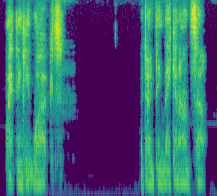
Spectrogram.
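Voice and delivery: soft, hushed whisper. Whispering to a companion in a scene after a failed call: whispering. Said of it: "I'll whisper into Orion's ear".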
